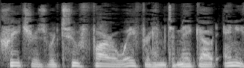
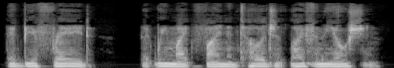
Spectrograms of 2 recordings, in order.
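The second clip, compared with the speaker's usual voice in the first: plain reading voice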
